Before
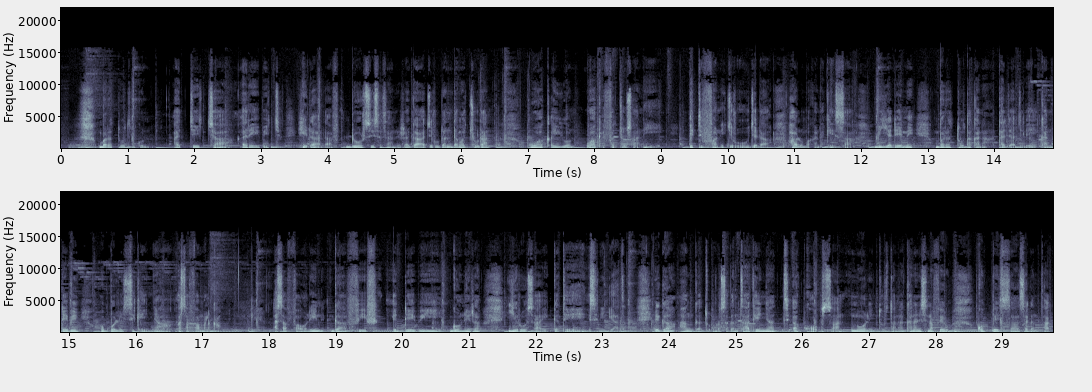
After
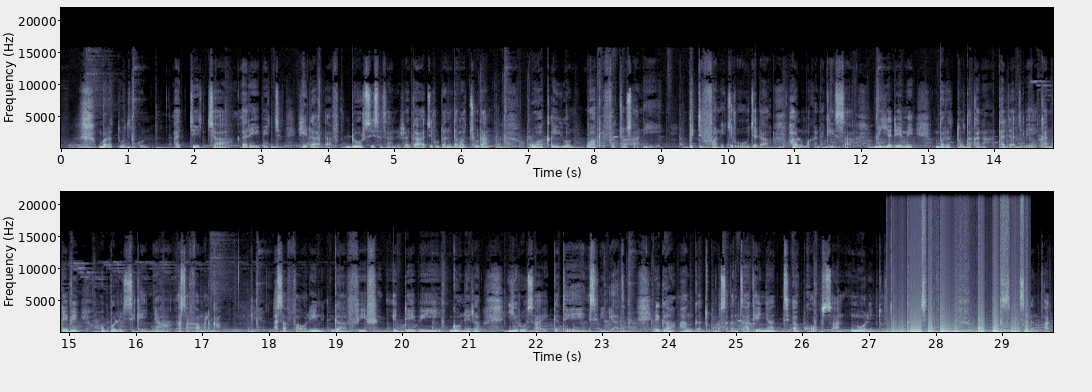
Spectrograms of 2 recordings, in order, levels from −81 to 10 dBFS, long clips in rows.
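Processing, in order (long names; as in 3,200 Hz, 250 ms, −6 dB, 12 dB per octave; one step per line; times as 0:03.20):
0:27.25–0:29.42: each half-wave held at its own peak
level +2 dB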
